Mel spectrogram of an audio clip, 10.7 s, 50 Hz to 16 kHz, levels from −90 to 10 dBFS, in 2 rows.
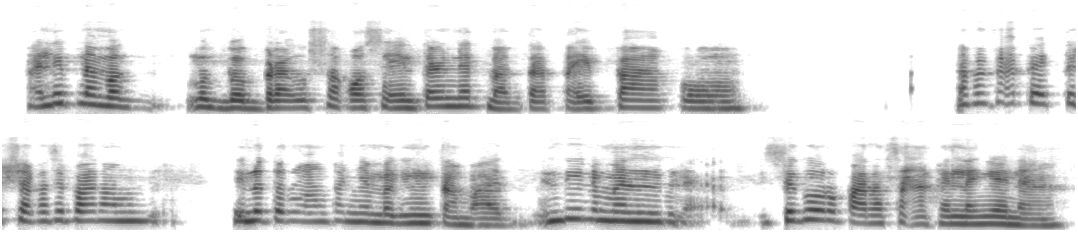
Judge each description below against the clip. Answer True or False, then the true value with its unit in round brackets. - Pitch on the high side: True (230 Hz)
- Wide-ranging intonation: True (5.9 semitones)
